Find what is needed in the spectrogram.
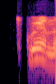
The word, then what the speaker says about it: Sequim: Squim, that's like the sequim that CJ has a hard time pronouncing.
